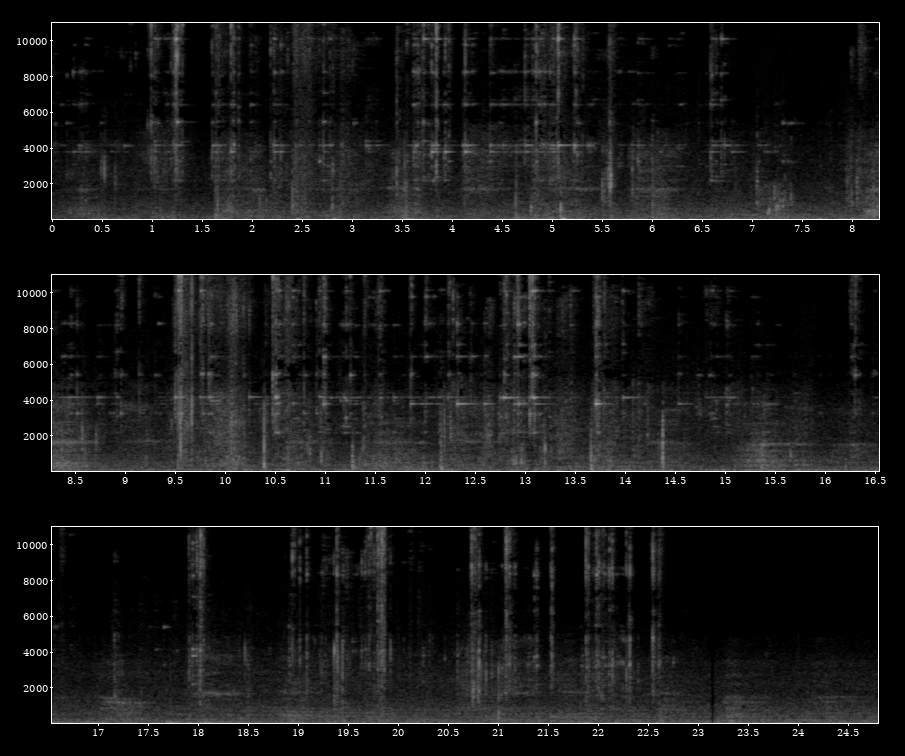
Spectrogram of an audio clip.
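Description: A trad climber's rack of metal gear, carabiners and protection hung on the harness, jingling and clinking irregularly as the climber moves up the rock.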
